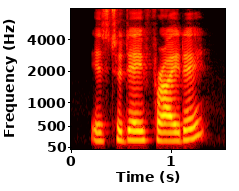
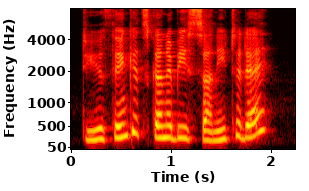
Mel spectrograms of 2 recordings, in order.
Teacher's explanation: questions the ones that can be answered with yes or no these questions usually have Rising intonation your voice goes up at the end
